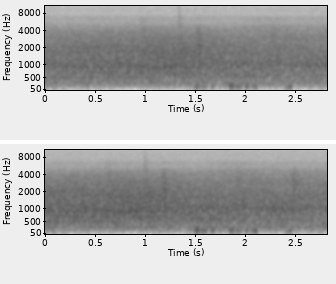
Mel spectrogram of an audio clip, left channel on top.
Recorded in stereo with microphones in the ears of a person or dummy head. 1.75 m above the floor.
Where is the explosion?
No explosion in this recording.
